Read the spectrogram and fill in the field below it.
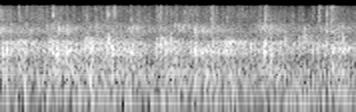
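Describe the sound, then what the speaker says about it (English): Audience applause at the closing ceremony of a plenary conference session, honoring sponsors and partners; steady, dense clapping fills the whole stretch at even loudness with no voices over it. "Let us give all our sponsors and partners a well-deserved round of applause."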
